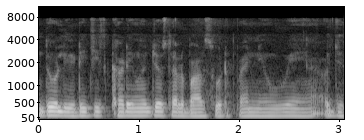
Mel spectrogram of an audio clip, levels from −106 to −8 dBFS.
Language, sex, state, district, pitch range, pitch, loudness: Hindi, male, Chhattisgarh, Korba, 105-115 Hz, 110 Hz, -35 LUFS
